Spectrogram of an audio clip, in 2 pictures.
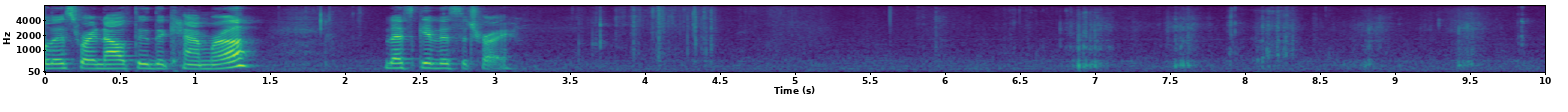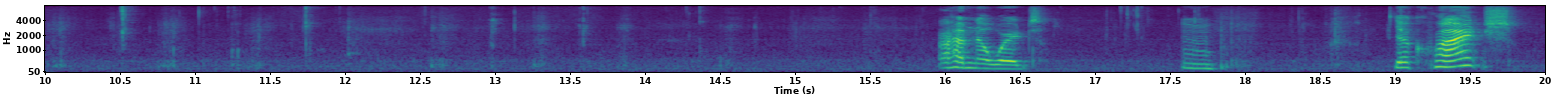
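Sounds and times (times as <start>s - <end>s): person crunching a cookie: 3.5s - 4.7s, 5.6s - 15.9s, 17.0s - 19.0s.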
